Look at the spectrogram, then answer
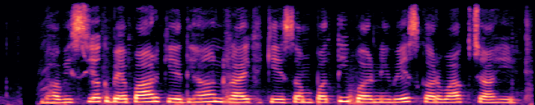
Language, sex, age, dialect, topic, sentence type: Maithili, female, 25-30, Southern/Standard, banking, statement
